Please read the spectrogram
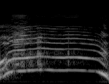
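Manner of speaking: imitated very high childish wail; friends' crying wail. Friends panicking beside the crying boy, a very high wail. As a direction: wail along like the frightened friends. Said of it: "they go".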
